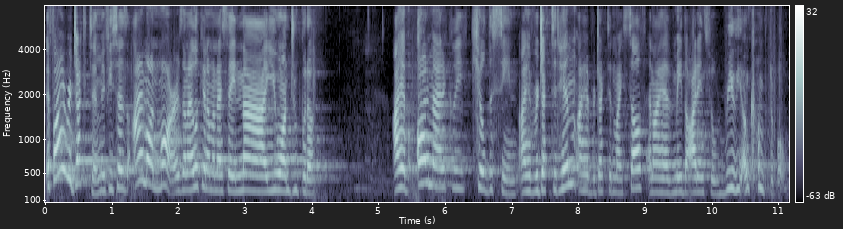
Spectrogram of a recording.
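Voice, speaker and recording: A young woman giving a casual, lively, joking motivational talk to an audience. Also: a little high, fast, hardly any pauses. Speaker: speaker. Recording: echoey hall, faint noise.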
